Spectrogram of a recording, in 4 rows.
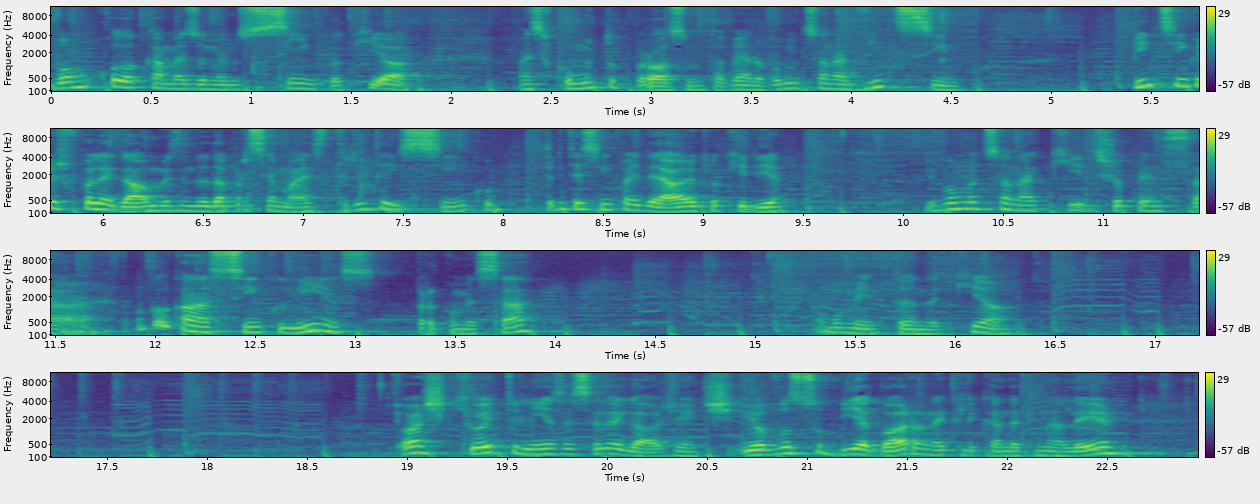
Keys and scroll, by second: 0.6-1.3 typing, 3.5-4.2 typing, 6.6-7.4 typing, 11.6-12.4 typing, 19.8 8, 19.9 Return, 22.7 shift+Up.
